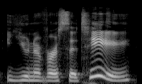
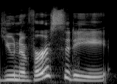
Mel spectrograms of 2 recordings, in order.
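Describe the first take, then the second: First: The stress falls on the last syllable. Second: The stress falls before the last syllable. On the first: The speaker calls it wrong. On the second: The speaker calls it right.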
